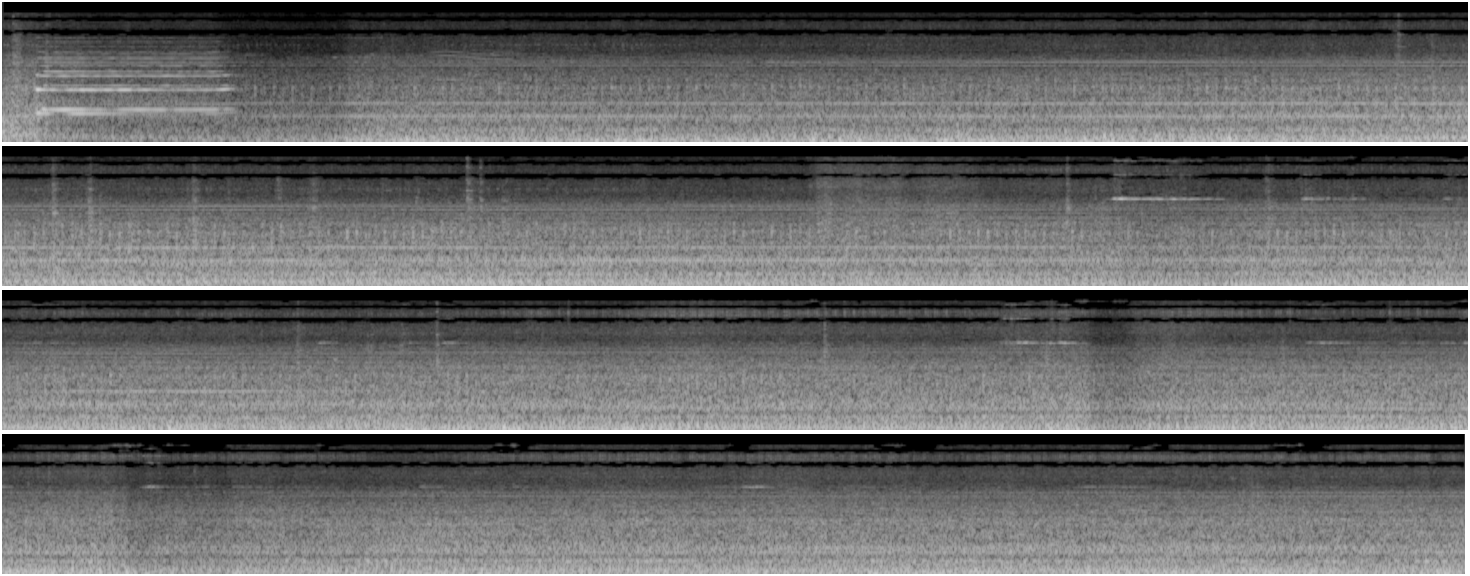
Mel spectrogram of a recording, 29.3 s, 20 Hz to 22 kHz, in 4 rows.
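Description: Petrol engine of a 7.25-inch gauge miniature Victorian Railways T Class locomotive running steadily as it hauls the ride, with wheels rolling on the rails. A short horn toot right at the start.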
